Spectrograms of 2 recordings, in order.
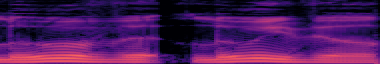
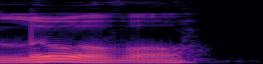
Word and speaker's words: Louisville: I was like, man, Louisville is so nice. He goes, you mean Louisville? L-E-W-A-ville is the way he pronounced it.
